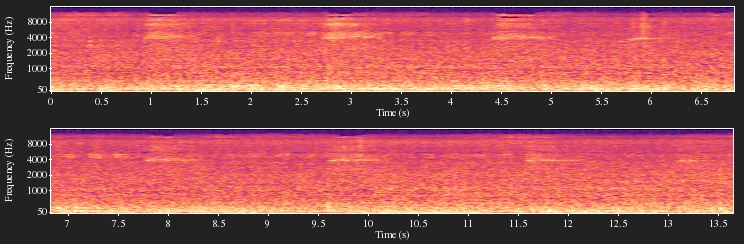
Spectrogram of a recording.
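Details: Domestic cat purring continuously, a deep buzzing rumble, with soft breathy swells about every two seconds marking each breath cycle.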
